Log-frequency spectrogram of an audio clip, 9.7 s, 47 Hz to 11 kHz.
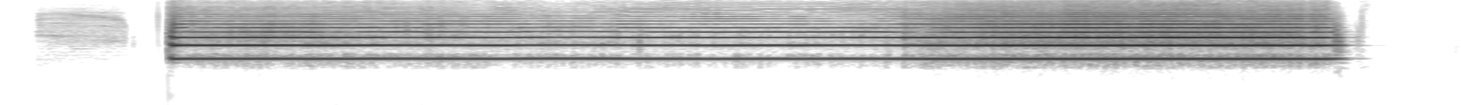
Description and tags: Trumpet - C5 - bad-timbre-errors
Part of the Good-sounds dataset of monophonic instrumental sounds.
instrument::trumpet
note::C
octave::5
midi note::60
good-sounds-id::2984
Intentionally played as an example of bad-timbre-errors
multisample, good-sounds, single-note, trumpet, neumann-U87, C5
